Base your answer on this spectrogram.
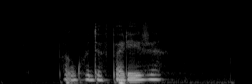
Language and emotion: Russian, neutral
